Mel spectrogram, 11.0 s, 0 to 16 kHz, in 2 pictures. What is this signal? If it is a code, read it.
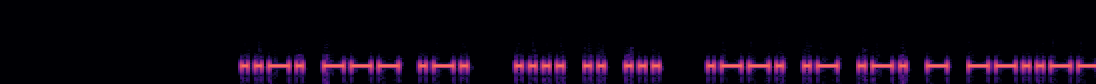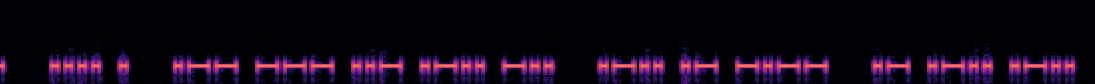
Morse code, heard as a keyed tone, about 34 wpm, 700 Hz. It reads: FOR HIS PART, HE WOULD LAY ALL
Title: Sentences from Top 1000 Words - Review Part 2 - 35wpm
